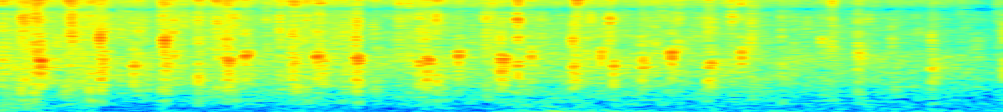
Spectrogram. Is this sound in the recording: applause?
yes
